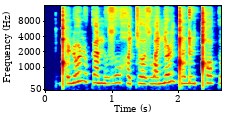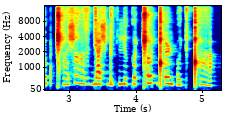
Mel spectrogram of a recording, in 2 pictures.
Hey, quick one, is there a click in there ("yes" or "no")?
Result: yes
